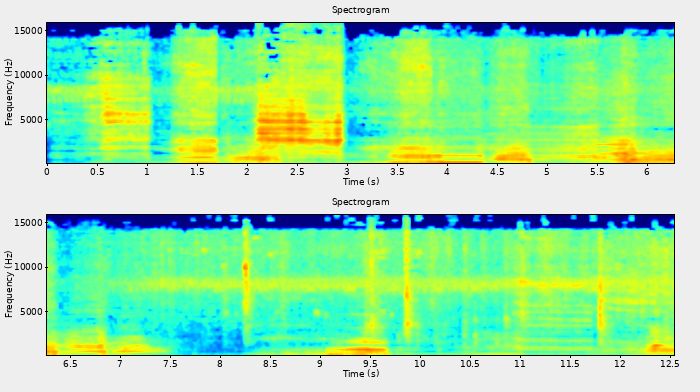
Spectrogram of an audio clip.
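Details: Irish Dexter cows at Stone Meadow Farm on a noisy sorting day, several animals mooing in overlapping bursts, deep harmonic bellows with rising and falling pitch, one after another with brief pauses between.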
